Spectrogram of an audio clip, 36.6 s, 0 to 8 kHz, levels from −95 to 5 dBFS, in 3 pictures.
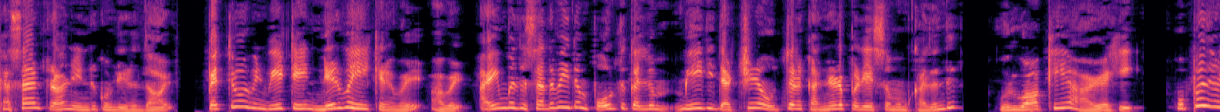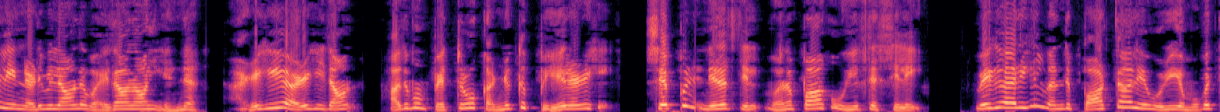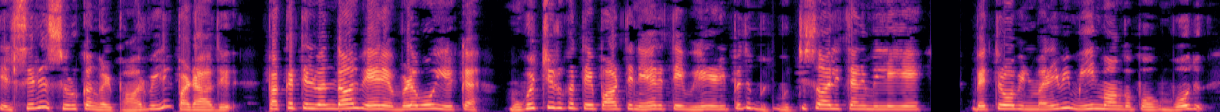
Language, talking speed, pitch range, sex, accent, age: Tamil, 90 wpm, 220-305 Hz, female, native, 60-79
